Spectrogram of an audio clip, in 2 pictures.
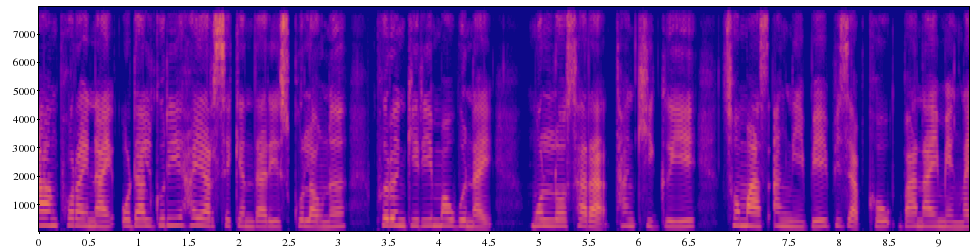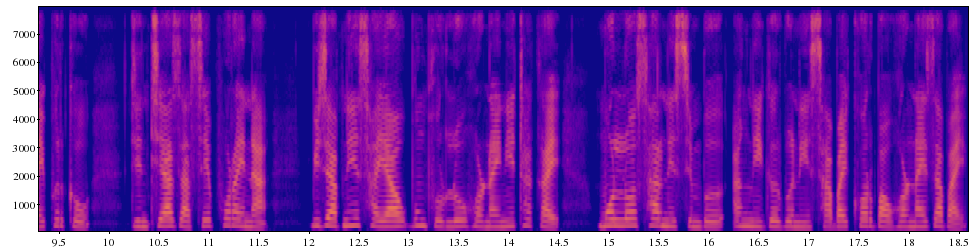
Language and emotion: Bodo, neutral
